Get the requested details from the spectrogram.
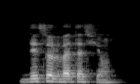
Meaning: desolvation
- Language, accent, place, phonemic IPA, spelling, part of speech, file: French, France, Lyon, /de.sɔl.va.ta.sjɔ̃/, désolvatation, noun, LL-Q150 (fra)-désolvatation.wav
